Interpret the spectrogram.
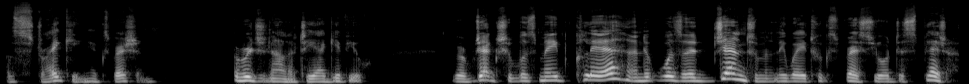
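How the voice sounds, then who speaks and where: A woman voicing a proud, ardent gentleman suitor in a period romance audiobook, with formal, measured, courtly phrasing. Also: deep voice, animated, dry recording, studio quality. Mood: wry, teasing.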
